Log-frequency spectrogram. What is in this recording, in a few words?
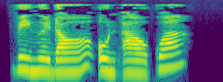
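Vietnamese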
